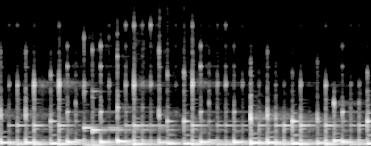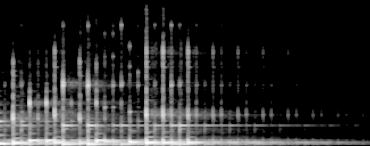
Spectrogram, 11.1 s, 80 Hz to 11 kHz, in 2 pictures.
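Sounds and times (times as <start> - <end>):
melodic kalimba arpeggio: 0.0 - 8.5.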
